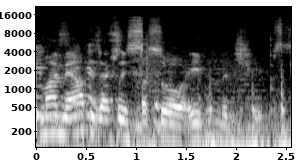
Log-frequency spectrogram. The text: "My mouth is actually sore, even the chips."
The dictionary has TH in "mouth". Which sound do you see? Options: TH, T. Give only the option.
TH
